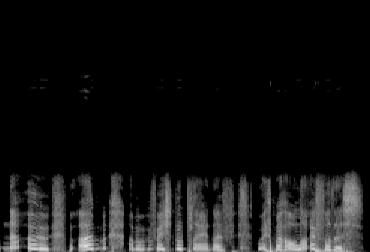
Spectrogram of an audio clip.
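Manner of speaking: high, wailing plea, half sobbing; crying protest. Retold or imitated. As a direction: beg like a crushed kid about to cry. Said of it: "And I'm like".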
